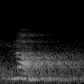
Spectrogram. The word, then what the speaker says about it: knock: Now question number 4, the K in knock is silent. See student, NKNOCK, knock. Okay, in this word knock we say that knock knock knock. Directly what we say? Knock. NOCK, knock. We never pronounce K. Knock. Do we pronounce knock? No, we pronounce only knock. So there is this K is silent.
